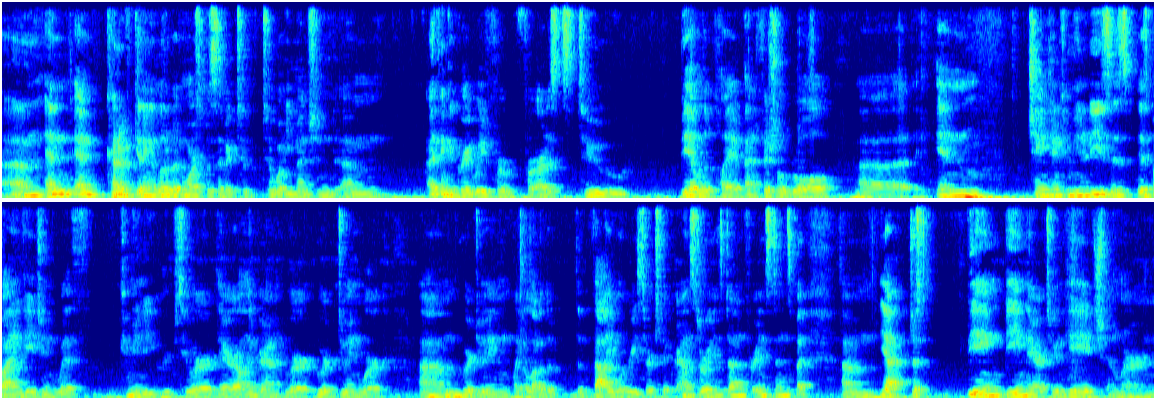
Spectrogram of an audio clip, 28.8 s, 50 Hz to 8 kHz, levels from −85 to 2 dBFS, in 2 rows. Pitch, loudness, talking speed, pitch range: 90 Hz, -33 LUFS, 180 wpm, 85-100 Hz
